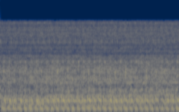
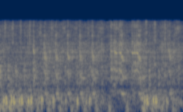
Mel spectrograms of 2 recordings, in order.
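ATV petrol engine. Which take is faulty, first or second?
second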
